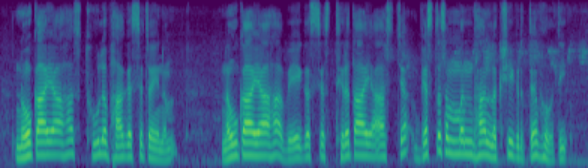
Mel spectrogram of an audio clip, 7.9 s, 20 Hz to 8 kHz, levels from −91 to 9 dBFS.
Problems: background sounds at intervals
